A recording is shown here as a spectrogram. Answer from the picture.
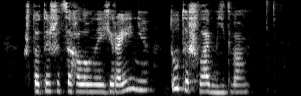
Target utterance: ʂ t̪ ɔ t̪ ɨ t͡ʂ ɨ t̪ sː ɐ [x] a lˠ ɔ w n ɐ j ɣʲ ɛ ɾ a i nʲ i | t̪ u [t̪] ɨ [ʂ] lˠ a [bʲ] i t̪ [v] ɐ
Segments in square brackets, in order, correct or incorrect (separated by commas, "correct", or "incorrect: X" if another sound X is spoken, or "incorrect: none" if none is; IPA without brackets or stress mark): incorrect: ɣ, correct, correct, correct, correct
